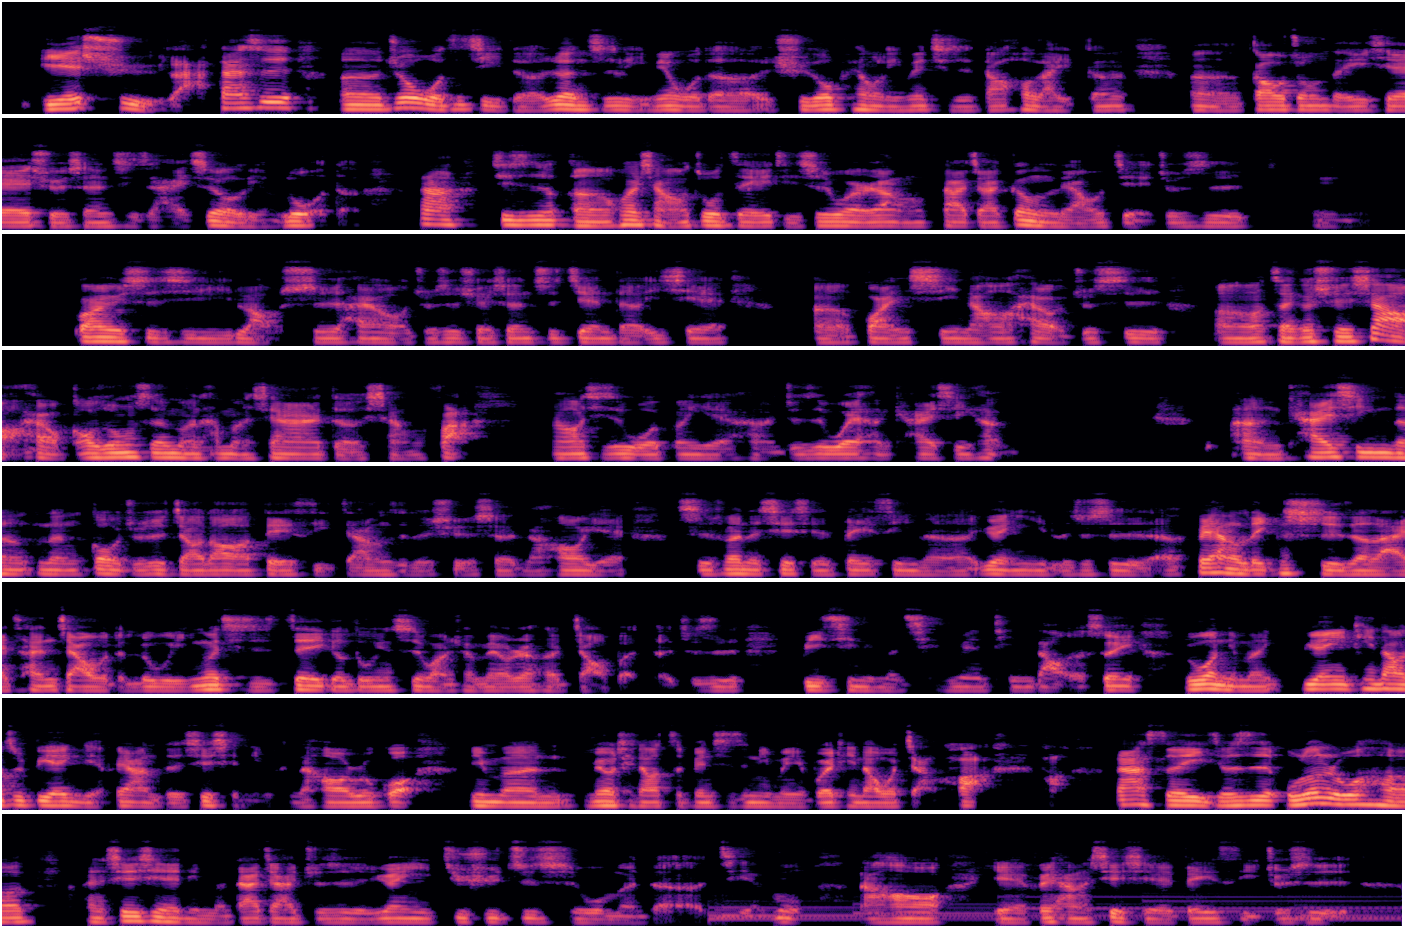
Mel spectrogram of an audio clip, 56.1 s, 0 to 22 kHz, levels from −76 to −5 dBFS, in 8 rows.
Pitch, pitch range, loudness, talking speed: 100 Hz, 95-115 Hz, -27 LUFS, 325 characters per minute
